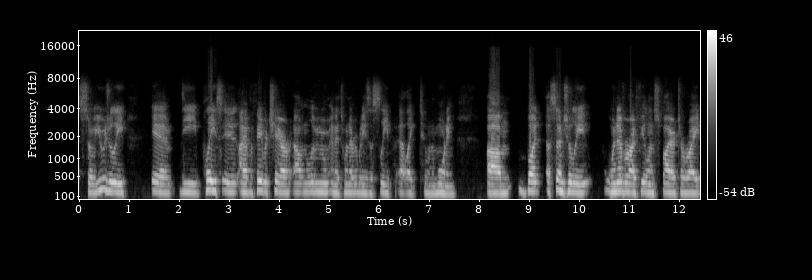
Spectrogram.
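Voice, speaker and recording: A man's voice: fairly high pitch, steady tone, normal speed. A man talking casually and candidly as a guest on a panel, explaining his own habits. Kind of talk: casual conversational answer. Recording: dull lo-fi audio.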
